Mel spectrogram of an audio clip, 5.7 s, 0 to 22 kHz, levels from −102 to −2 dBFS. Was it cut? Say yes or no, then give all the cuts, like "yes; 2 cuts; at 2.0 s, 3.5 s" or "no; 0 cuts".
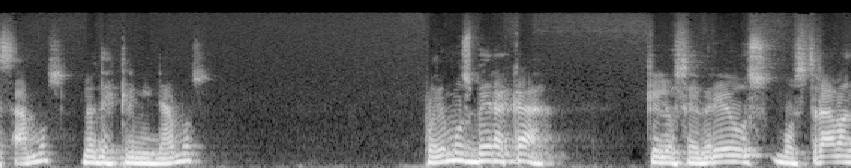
no; 0 cuts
